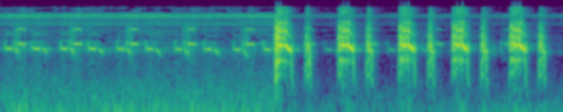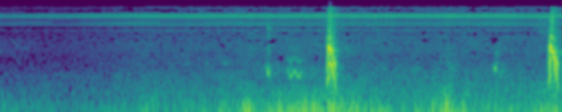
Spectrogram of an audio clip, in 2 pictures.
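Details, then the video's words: Francolin calling in bush country, in a recording linked to hunting: a quick series of short, repeated high chirps, then six loud, harsh strokes in steady rhythm, followed by quiet with a few isolated sharp notes and low rumble. "झाड़ी में रहने वालों तीतर शिकार करने की साउंड। Sounds of bush dwellers hunting pheasants. Francolin"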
